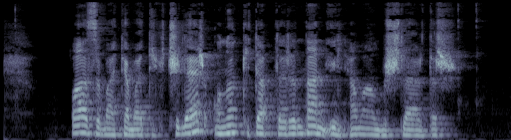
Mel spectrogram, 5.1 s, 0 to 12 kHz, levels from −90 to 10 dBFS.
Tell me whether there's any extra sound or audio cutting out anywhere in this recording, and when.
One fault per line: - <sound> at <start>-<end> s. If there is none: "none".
none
